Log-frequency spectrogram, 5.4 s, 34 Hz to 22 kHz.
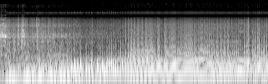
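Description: Starter motor cranking a Toyota Corolla DX's carburetted 4K engine in −10 °C cold, a loud steady grinding churn that does not catch into a run. The owner puts the failure to start down to the carburettor having run out of petrol.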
